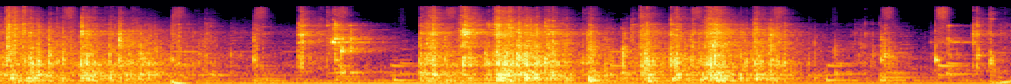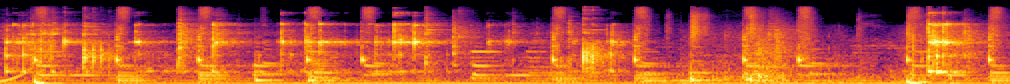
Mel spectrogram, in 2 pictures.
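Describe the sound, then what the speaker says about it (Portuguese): Ice cubes tumble into a tall cocktail glass while a Paloma is being made, giving a run of bright clinks and clatters, busy at first and then settling into scattered knocks close by. "bastante gelo no meu copo"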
